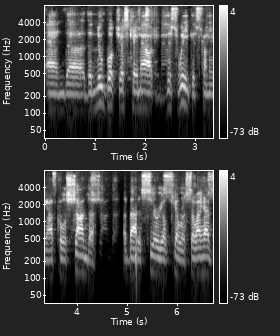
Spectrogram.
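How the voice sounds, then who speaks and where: A man talks at a moderate pace in a New York accent. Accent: New York, like the Sopranos. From New York, the Bronx. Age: 70s. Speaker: author. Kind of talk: interview.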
